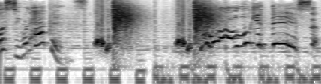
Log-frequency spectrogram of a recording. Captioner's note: door whips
